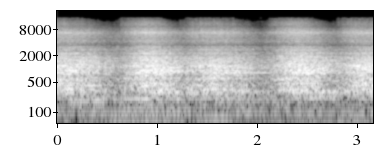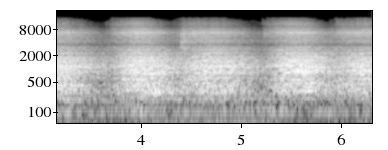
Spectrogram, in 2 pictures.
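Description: Rhythmic rubbing, whooshing noise, about eight even strokes, one every three-quarters of a second.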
